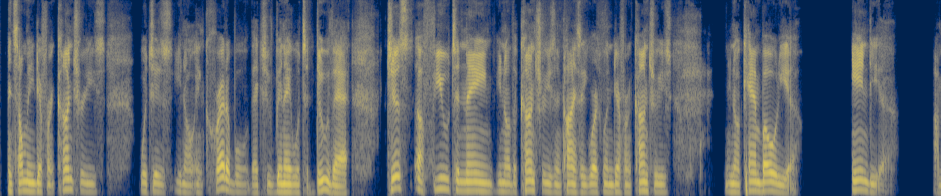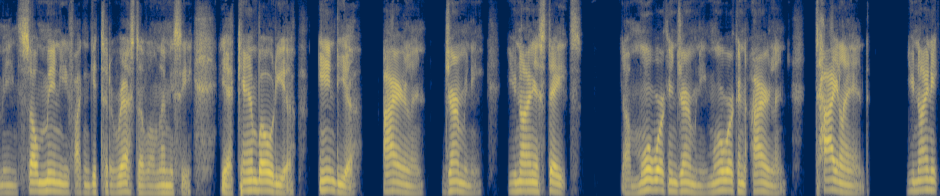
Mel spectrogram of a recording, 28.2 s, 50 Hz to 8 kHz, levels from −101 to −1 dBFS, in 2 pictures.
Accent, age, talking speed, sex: American, 20-39, 155 wpm, male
